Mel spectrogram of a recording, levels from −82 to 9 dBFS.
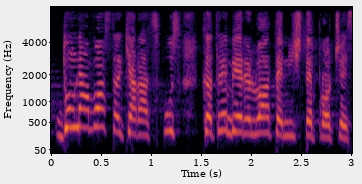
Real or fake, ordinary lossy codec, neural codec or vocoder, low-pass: real; none; none; 7.2 kHz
